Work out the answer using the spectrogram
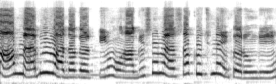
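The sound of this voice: A woman puts on a cartoonish character voice with an extremely high pitch and very even loudness. She speaks at a moderate pace over clear background noise.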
